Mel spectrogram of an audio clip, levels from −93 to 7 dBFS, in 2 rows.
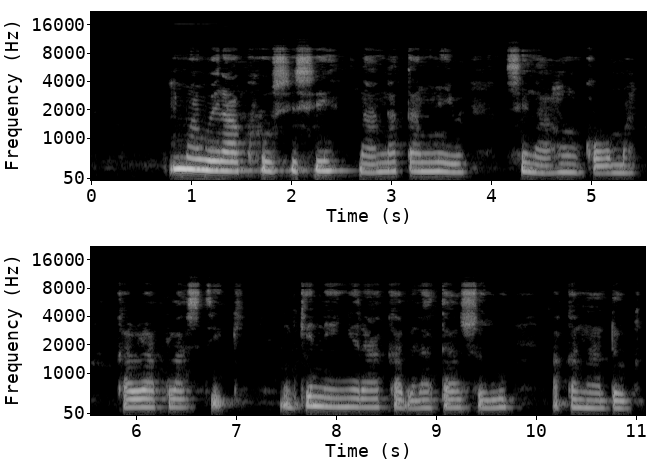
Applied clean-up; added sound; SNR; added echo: none; none; none; none.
